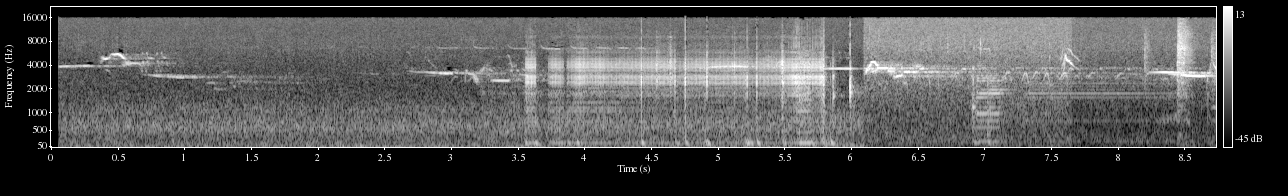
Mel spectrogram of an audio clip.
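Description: Birds chirping in short high gliding calls over a steady outdoor rumble, with a louder steady hum from about three and a half to six seconds in.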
